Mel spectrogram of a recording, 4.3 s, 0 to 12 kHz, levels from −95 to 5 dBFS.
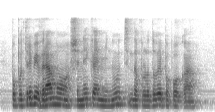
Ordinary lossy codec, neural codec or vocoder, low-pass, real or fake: none; none; 7.2 kHz; real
